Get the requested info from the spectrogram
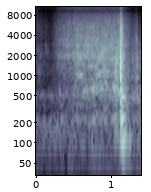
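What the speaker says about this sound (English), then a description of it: "It slides all the way closed now" The slider on an ONNAIS W008 smart lock on an RV door slid closed, a short close smooth scraping glide that ends in a distinct click.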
